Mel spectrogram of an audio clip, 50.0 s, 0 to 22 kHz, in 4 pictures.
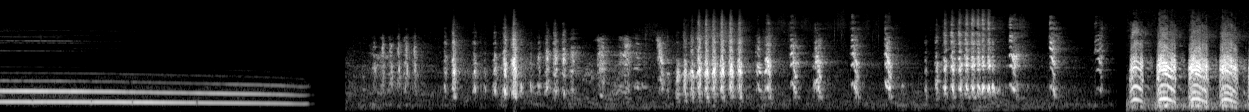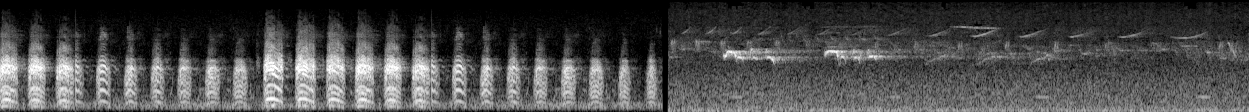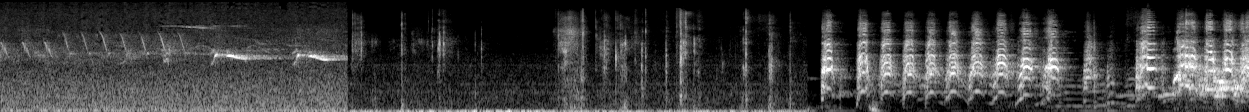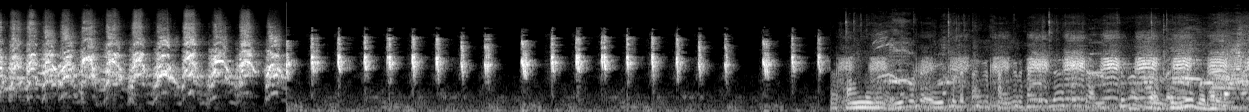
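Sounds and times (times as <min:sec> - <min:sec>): birds honking: 0:11.3 - 0:28.5, 0:45.8 - 0:49.9
high chirping birdsong: 0:19.2 - 0:28.5, 0:45.8 - 0:49.9
steady hiss: 0:19.2 - 0:28.5.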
